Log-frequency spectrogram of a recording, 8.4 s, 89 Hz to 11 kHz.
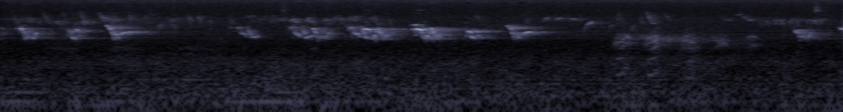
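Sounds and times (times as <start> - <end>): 
wild birds calling with honking notes in an outdoor park in Vancouver: 0.0 - 8.4.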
